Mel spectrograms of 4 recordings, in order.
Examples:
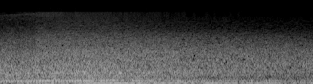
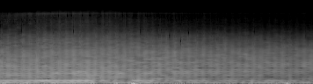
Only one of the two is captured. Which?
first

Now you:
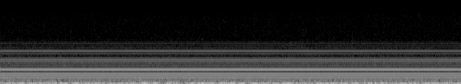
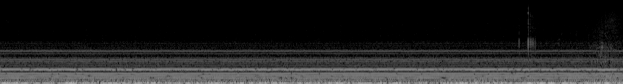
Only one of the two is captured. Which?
first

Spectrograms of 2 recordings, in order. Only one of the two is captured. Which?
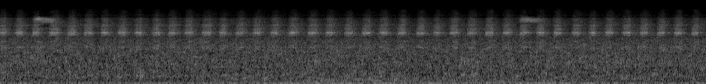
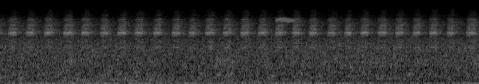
second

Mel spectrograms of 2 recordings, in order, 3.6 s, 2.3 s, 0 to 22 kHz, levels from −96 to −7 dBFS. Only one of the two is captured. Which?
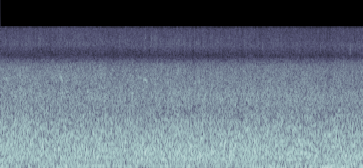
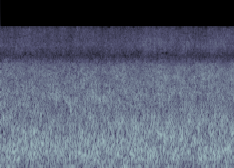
first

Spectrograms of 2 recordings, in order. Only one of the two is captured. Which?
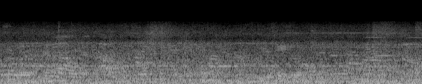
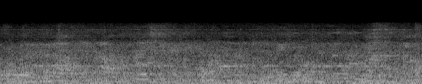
first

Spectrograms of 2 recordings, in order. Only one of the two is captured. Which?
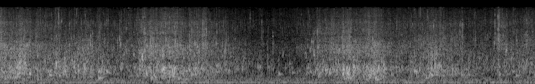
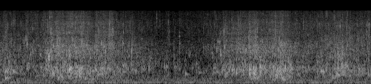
first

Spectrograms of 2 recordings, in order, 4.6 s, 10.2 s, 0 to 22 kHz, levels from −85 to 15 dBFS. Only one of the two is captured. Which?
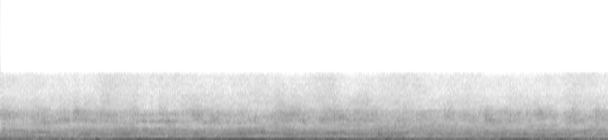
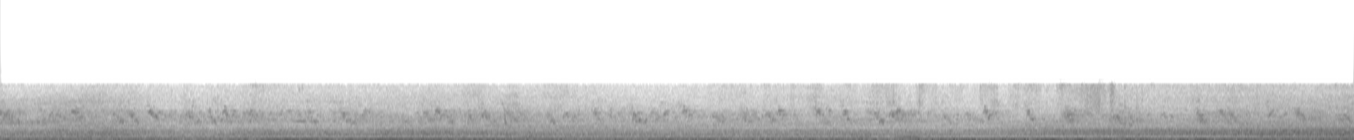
second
